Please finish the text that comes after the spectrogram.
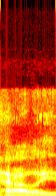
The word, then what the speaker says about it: Halley: Essentially, we all know Halley, and we please pronounce it Halley, not Haley.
